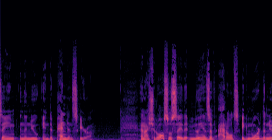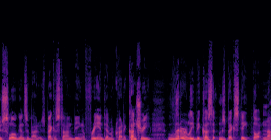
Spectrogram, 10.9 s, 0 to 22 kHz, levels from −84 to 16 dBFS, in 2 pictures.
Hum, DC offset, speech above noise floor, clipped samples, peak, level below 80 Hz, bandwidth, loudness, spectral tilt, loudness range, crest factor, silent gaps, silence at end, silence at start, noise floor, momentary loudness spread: none; under 0.1%; 31 dB; under 0.1%; -6 dBFS; -60 dBFS; 15 kHz; -28 LUFS; -4 dB/octave; 3 LU; 22 dB; none; 0 s; 0 s; -59 dBFS; 9 LU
